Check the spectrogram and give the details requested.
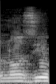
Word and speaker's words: gnosio: जी इसके अंदर साइलेंट है, ठीक है, तो नोजियो बोलेंगे इसको, नोजियोलॉजी।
